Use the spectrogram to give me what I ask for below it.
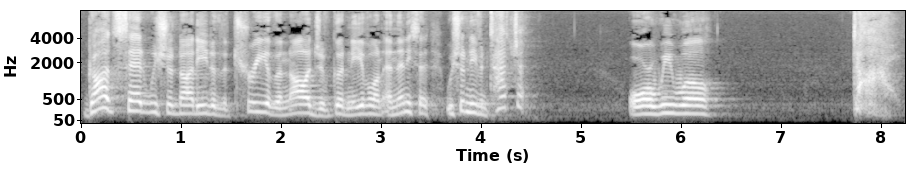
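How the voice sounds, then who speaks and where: A man's voice: high voice, moderate pace, long pauses. A man quoting Eve, the first woman, eager and innocent, within his sermon.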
